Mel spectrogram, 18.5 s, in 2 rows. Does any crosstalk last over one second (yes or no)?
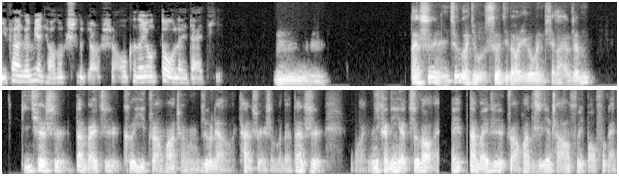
no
